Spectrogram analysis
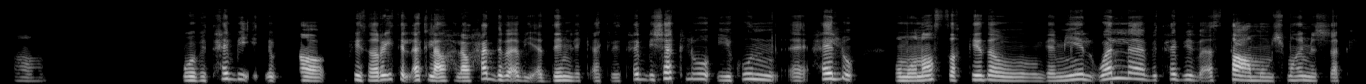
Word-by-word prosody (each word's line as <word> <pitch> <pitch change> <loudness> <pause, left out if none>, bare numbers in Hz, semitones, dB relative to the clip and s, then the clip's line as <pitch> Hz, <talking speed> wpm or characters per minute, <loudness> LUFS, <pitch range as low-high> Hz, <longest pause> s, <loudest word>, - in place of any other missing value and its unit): آه. 160 -1 -20 1.4
وبتحبي 185 +7 -1 0.2
آآ، - - -3 0.3
آه، 170 -3 +5 0.2
في 210 +1 +1
طريقة 205 +5 +3
الأكل 195 -1 +2
أو 175 - +7
لو 170 0 +4
حد 230 +3 +2
بقى 200 -1 +2
بيقدم 175 +2 -2
لك 170 -1 -13
أكل 155 -1 -13
تحبي 220 +4 -5
شكله 250 -1 0
يكون 215 +4 -2 0.2
أ 175 -2 -8
حلو 240 -4 +2 0.4
ومنسق 190 +3 +2
كده 210 -2 +3
وجميل، 175 +5 -2
والَّا 260 +1 +2
بتحبي 215 +1 -6
يبقى 200 -3 -5
س 190 0 -22
طعمه 185 -5 +5
مش 170 +3 -10
مهم 190 0 -3
الشكل؟ 170 -1 -10
195 Hz, 130 wpm, -21 LUFS, 175-230 Hz, 1.4 s, أو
